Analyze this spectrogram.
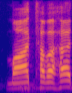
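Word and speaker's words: माधवः: In the second line lokabandhuhu dha is mahaprana, lokanathaha dha is mahaprana, madhavaha dha is mahaprana, bhaktavatsalaha bha is mahaprana.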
